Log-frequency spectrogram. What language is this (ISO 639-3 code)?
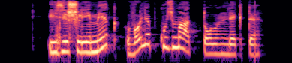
chm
